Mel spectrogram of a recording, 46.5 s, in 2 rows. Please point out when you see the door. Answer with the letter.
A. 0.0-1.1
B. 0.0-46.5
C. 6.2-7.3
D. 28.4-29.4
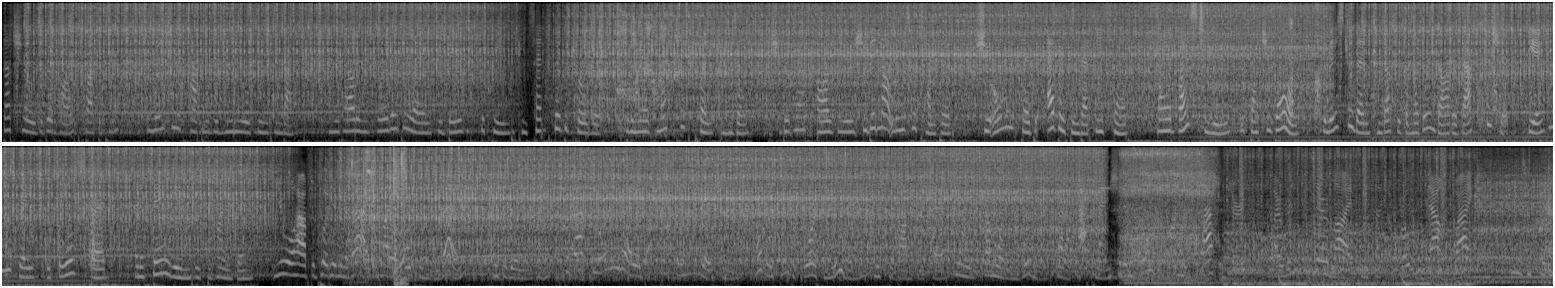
D.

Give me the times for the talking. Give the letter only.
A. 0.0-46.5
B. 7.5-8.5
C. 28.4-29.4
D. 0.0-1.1
A.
